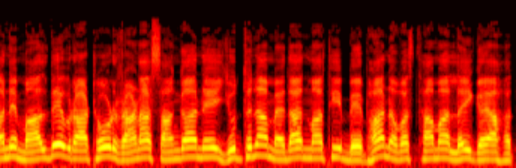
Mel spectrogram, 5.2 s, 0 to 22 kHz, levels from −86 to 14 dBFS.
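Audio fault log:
Throughout: MP2 compression. The speech sounds dull and gurgling, with a granular roughness and upper bands that flicker in and out, and nothing above 14.4 kHz. This is likely MPEG Layer II coding at a low bitrate, around 80 kbps, starving sub-bands of bits.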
